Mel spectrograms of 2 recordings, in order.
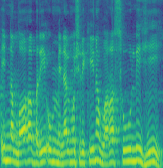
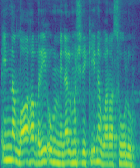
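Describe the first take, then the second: First: The l in rasul is followed by an i vowel. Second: The l in rasul is followed by a u vowel. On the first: God disowns the polytheists and His own messenger. The speaker calls it wrong. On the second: The messenger also disowns the polytheists. The speaker calls it right.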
